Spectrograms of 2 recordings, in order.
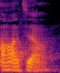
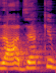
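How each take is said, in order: First: The word begins with a vowel, no r. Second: The word begins with an r sound.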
